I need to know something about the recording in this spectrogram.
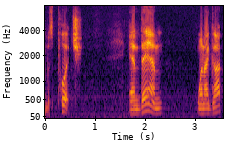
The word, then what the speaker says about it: Putch: Somehow or other, that was easier to say because it rhymes with Dutch and Putch, Dutch.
